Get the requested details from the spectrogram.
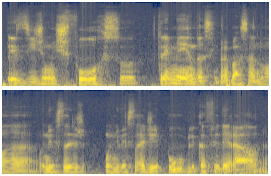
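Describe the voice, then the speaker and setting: This is a man speaking. His pace is moderate. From Recife, Pernambuco, Brazil. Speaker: law student. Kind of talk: interview. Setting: studio.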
